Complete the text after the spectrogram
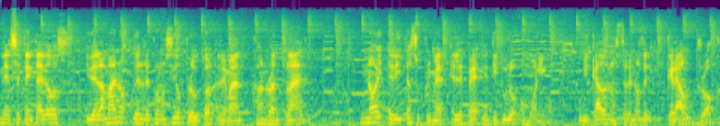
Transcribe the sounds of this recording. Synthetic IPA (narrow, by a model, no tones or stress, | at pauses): ene̞lse̞t̪e̞nt̪ajðo̞s | iðe̞lamãno̞ðe̞lre̞ko̞no̞siðopɾo̞ðuk̚t̪o̞ɾa̰le̞mãŋkonrand̪plãŋk | noje̞ðit̪asupɾime̞ɾelepeðe̞t̪it̪ulo̞ʔomo̞nĩmo̰ | uβ̞ikað̞oenlo̞st̪e̞re̞no̞zðelkɾawdɾok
